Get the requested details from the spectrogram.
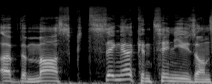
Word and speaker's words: Masked Singer: It's because I'll be honest, every single time I say Masked Singer on the show, I just completely forget the K because it's quite difficult to pronounce.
